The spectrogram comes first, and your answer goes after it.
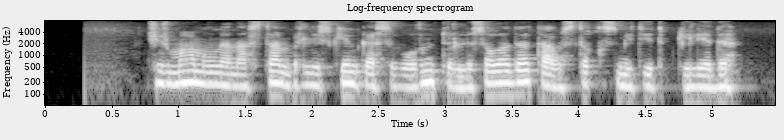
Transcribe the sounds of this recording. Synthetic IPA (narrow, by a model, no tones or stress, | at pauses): ʒ̥ijəɾmɑməɴnɑnɑst̪ɑmbɪɾle̞skʲe̞ŋkʲʰæsɪpwo̞ɾənt̪ʰʏɾlɪsɑlˠɑd̪ɑt̪ʰɑβəst̪əqʰə̥zme̞t̪e̞t̪ɪ̥p̚kʲʰe̞le̞d̪ɪ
